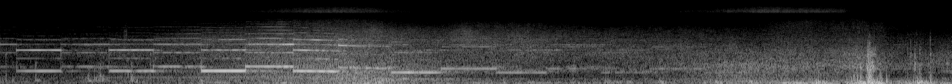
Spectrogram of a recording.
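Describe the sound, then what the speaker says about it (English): An ambulance siren wails in rising and falling tones, loud at first and then fading and blurring as it passes, with wind rumble on the microphone. "Well, we got an ambulance coming."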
